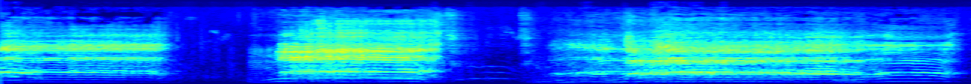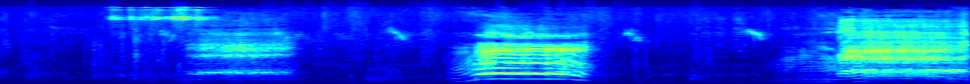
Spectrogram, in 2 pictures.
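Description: A sheep bleats repeatedly, each call a harsh, wavering baa lasting about a second.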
